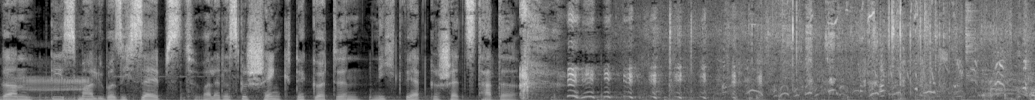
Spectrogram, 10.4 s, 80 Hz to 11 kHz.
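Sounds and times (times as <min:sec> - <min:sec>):
speech: 0:00.0 - 0:05.6
laughter: 0:05.2 - 0:10.3
puppy yipping and whimpering: 0:07.4 - 0:10.3.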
